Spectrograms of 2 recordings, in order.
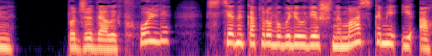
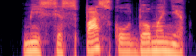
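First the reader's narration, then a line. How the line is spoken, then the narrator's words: Whispered. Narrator (Russian): прошептал Аллейн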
